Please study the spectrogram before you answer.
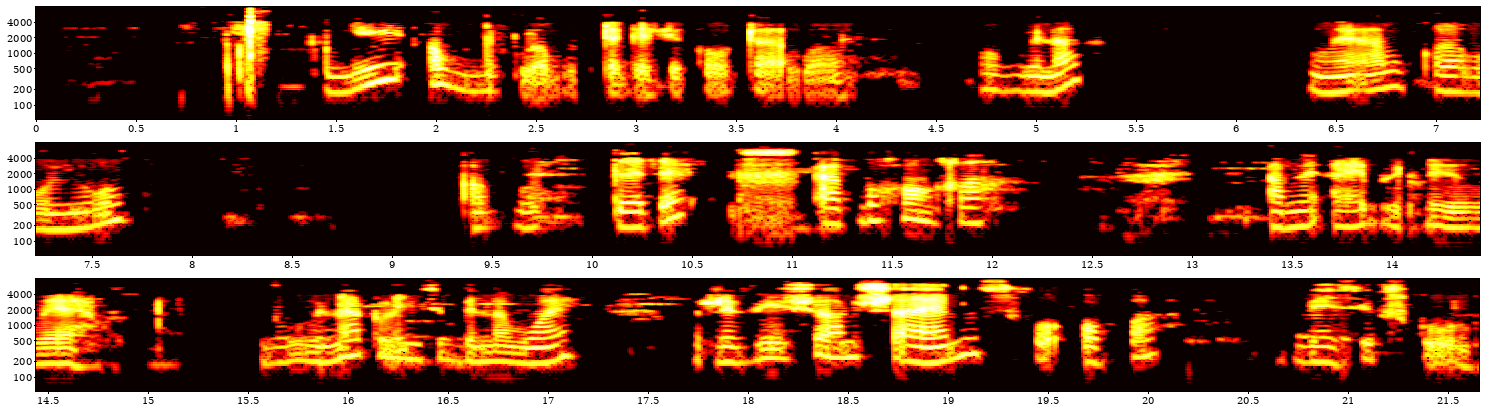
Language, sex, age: Wolof, female, 18-24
